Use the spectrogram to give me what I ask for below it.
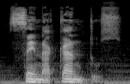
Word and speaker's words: Xenacanthus: baryonyx, o como con el género que se pronuncia y castellaniza como Xenacanthus.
